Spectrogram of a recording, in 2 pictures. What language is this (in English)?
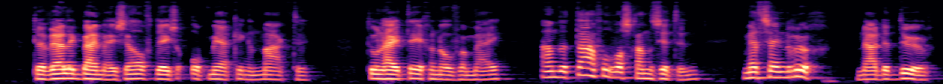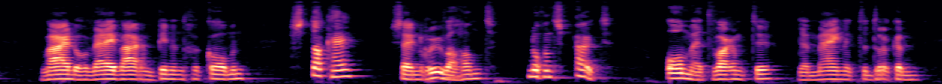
Dutch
